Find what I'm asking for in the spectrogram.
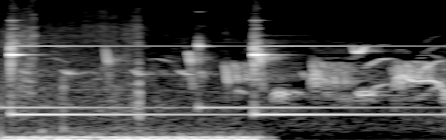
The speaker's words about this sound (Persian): صدای زنگ آمد.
